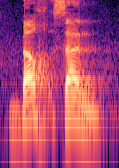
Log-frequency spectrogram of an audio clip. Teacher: Kha yang mati tu tebal, sebelum dan selepasnya nipis.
